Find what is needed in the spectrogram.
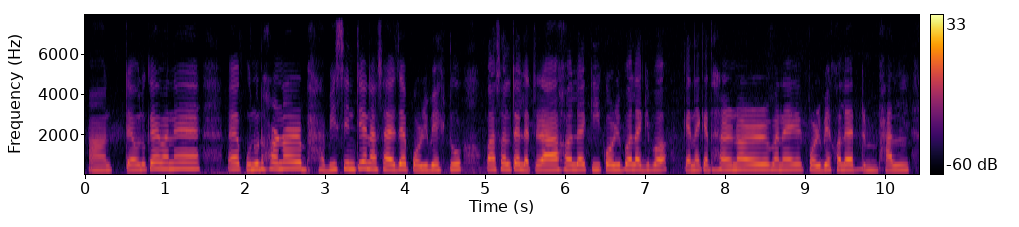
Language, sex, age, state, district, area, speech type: Assamese, female, 18-30, Assam, Golaghat, urban, spontaneous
